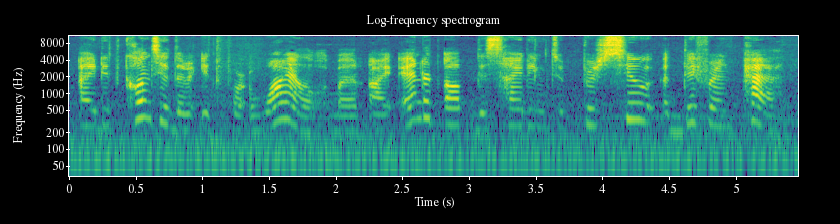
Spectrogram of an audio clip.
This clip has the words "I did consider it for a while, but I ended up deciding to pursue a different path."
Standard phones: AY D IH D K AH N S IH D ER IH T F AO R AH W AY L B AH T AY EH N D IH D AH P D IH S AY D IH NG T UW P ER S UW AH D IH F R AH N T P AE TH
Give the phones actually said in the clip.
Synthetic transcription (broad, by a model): AY D IH D K AH N S IH D ER IH T F AO R AH W AY L B AH T AY EH N D IH D AH P D IH S AY D IH NG T UW P ER S UW AH D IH F R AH N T P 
